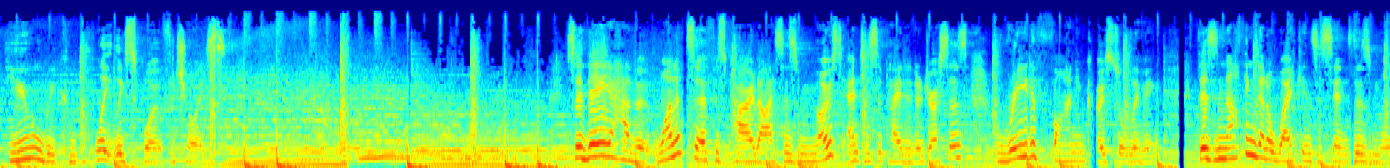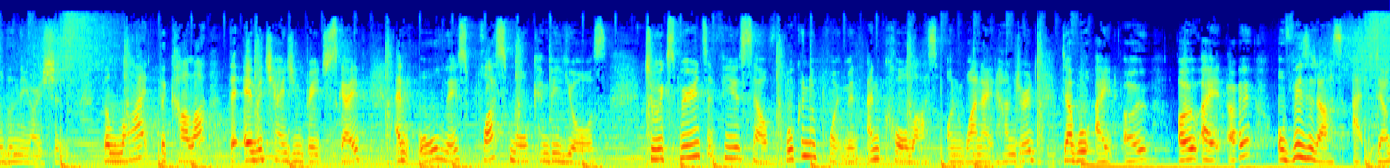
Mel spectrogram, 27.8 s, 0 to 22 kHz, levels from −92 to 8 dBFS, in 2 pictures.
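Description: Around 2.15 s and again at 6.83 s there's short concealed packet loss. Roughly 20 to 40 ms of audio never arrived in time, so the receiver stretched the last bit of sound over the hole, which gives a quick smear or wobble. At 10.91 s and 11.79 s you get a burst of packet loss. About 60 ms goes missing each time, covered by a fading buzz or hiss before the audio picks up further along. The short concealed packet loss comes back at 13.51 s, about 40 ms with a little extra time tacked on, and once more at 26.25 s, again around 40 ms smeared over.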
